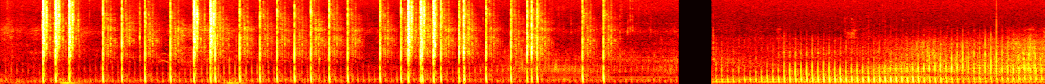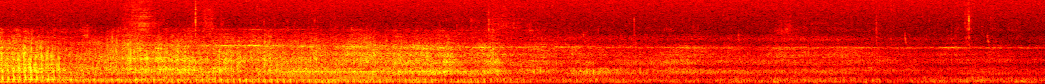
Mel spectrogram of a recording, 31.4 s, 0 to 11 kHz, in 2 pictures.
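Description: Rifle fire from M4-type carbines: a long run of sharp shots at uneven spacing, some in quick strings, through the first ten seconds. It breaks off abruptly, and a vehicle engine then runs steadily, loudest for a few seconds before settling lower and fading slowly.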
